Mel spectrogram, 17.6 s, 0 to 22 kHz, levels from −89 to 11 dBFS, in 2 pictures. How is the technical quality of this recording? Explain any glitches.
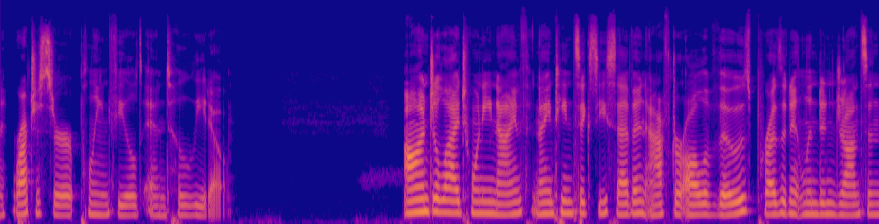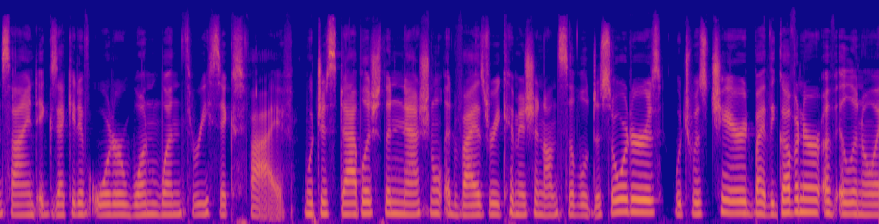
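Nothing here glitches or drops out; it's a straightforward speech recording with no technical faults to point to.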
